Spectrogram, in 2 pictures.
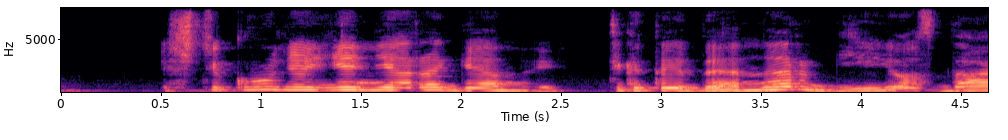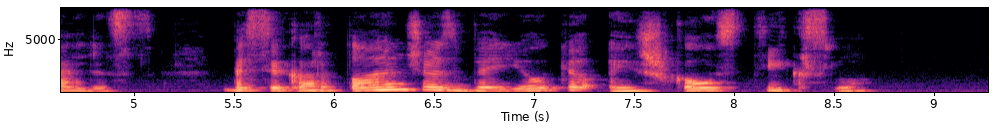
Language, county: Lithuanian, Vilnius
